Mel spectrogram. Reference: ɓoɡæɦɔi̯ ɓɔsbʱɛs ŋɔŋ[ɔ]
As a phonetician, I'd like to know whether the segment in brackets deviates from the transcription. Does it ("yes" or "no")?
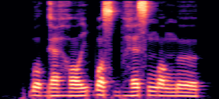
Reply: yes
